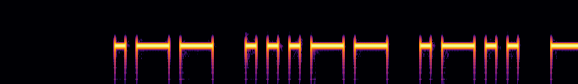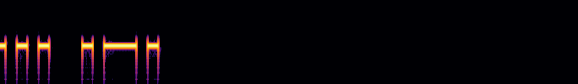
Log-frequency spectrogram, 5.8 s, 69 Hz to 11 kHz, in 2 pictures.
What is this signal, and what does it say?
Morse code, heard as a keyed tone, about 22 wpm, 700 Hz. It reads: W3LDR
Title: USA Call Signs - 5 Characters - Repeated 3x - 22wpm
